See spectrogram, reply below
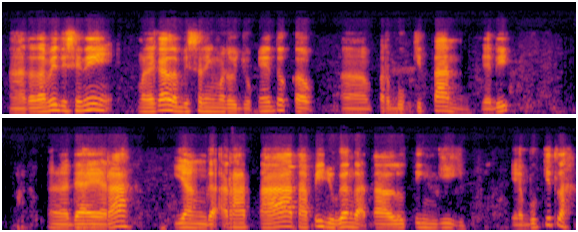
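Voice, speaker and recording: A man teaching an Arabic dialogue lesson in a relaxed, chatty way, often ending phrases with casual fillers. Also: mid-range voice, moderate pace. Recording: muffled lo-fi sound with faint background hiss.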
